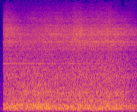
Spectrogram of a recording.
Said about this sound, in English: An army of aircraft assembled to battle the Alley Lake wildfire from above.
